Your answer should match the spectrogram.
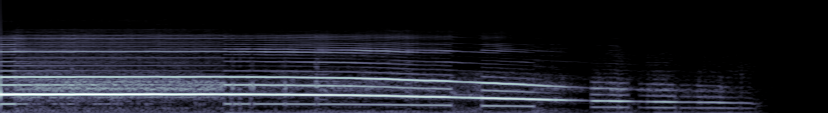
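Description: A Brazilian TV commentator's drawn-out "goooool" shout announcing a goal. It is one long held note that slowly falls in pitch and breaks up near the end.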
